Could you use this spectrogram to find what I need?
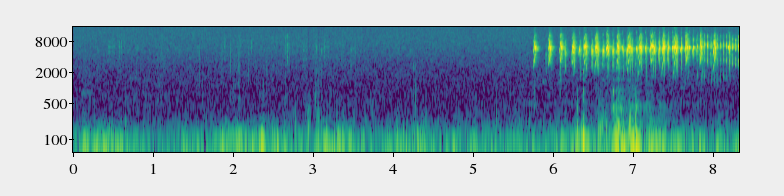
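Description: A Synallaxis stictothorax spinetail gives sharp notes: after a quiet stretch, a rapid run of many high, clipped calls repeats in a steady rhythm, fairly loud against faint background noise.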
